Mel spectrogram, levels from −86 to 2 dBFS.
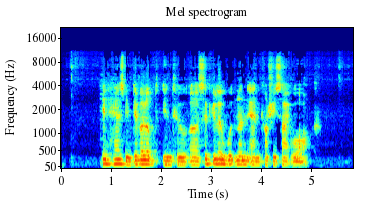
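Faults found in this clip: Hard clipping, 0.85–1.76 s and 2.91–3.25 s: speech overdrives a gain or conversion stage by about 3 dB, flattening peaks into harmonic crackle on peaks.

Damaged data in the compressed stream, 1.29 s and 4.12–4.14 s: corrupted frames break decoder sync, producing brief chirp, click or dropout glitches.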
